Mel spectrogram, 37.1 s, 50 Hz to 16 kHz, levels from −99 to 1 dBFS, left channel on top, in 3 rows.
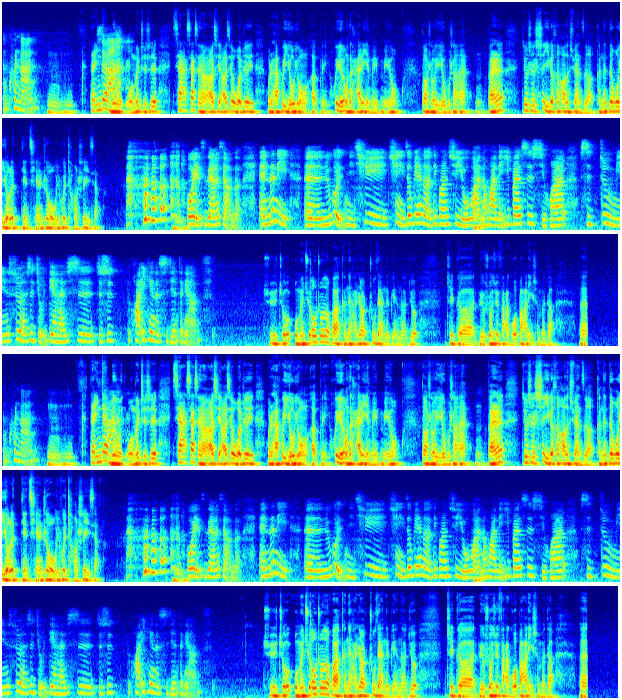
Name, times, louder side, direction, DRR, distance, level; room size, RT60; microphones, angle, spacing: voice 1, 0.0-0.7 2.0-2.6 14.8-28.9, left 3 dB, 90° left, 2.1 m, -32 dB
voice 2, 0.9-1.5 1.8-8.0 8.4-14.3 29.9-33.3 33.6-35.9 36.3-36.4, right 2 dB, 75° right, 1.0 m, -22 dB
head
